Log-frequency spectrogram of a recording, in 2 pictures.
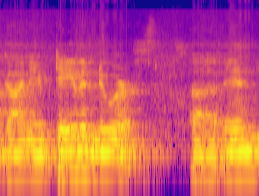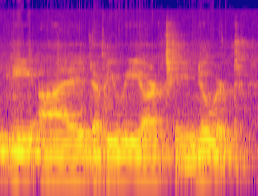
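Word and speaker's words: Neiwert: I just finished a superb book by a guy named David Neuwirth, N-E-I-W-E-R-T, Neuwirth, I think is how you pronounce his name.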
